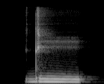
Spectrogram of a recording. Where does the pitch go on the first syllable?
low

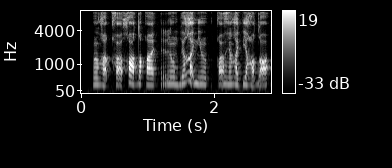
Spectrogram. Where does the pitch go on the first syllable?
low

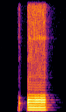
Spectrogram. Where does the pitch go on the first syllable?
high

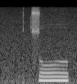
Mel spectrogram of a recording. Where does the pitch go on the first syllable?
high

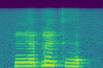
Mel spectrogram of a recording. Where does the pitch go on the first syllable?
low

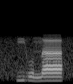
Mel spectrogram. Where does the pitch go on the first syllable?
falling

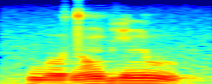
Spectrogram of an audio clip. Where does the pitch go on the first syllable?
low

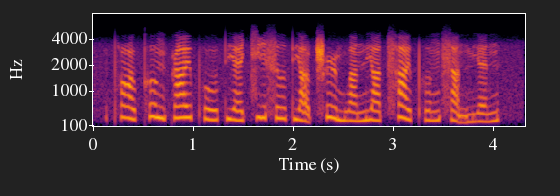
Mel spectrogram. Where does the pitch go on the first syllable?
falling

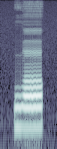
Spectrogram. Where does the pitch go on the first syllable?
high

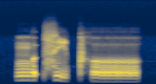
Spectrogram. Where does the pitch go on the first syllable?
high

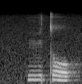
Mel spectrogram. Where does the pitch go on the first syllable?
low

